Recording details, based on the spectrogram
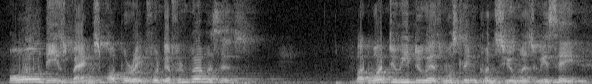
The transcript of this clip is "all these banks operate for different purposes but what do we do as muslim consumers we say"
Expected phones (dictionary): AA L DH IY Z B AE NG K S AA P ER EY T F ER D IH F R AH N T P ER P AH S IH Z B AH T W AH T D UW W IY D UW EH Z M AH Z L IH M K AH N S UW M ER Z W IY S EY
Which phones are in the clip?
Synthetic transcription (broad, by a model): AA L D IY Z B AE NG K S AA P ER EY T F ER D IH F R AH N T P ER P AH S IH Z B AH T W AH T D UW W IY D UW EH Z M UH S L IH M K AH N S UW M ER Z W IY S EY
